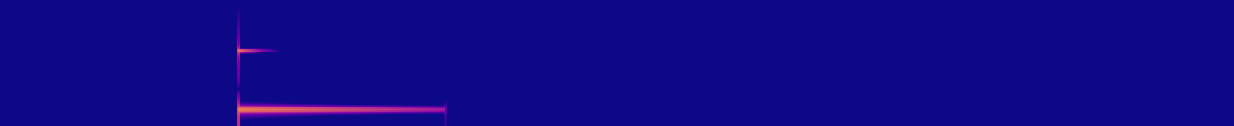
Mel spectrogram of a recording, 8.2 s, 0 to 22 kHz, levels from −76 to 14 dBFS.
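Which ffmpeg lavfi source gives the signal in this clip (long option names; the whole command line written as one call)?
ffmpeg -f lavfi -i "aevalsrc='0.158*pow(10,-3*t/2.75)*sin(2*PI*421*t)+0.224*pow(10,-3*t/0.29)*sin(2*PI*4850*t)':duration=1.38:sample_rate=44100" out.wav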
